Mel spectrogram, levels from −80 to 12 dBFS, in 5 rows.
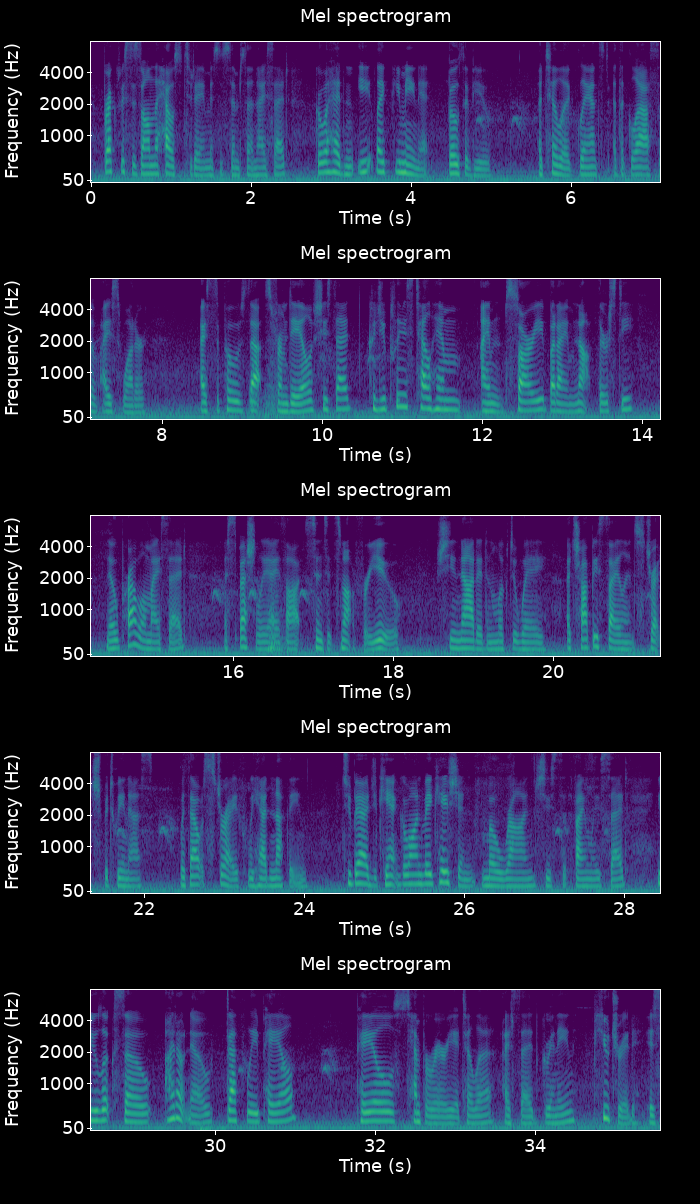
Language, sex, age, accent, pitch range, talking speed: English, female, 40-59, American, 155-190 Hz, 170 wpm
